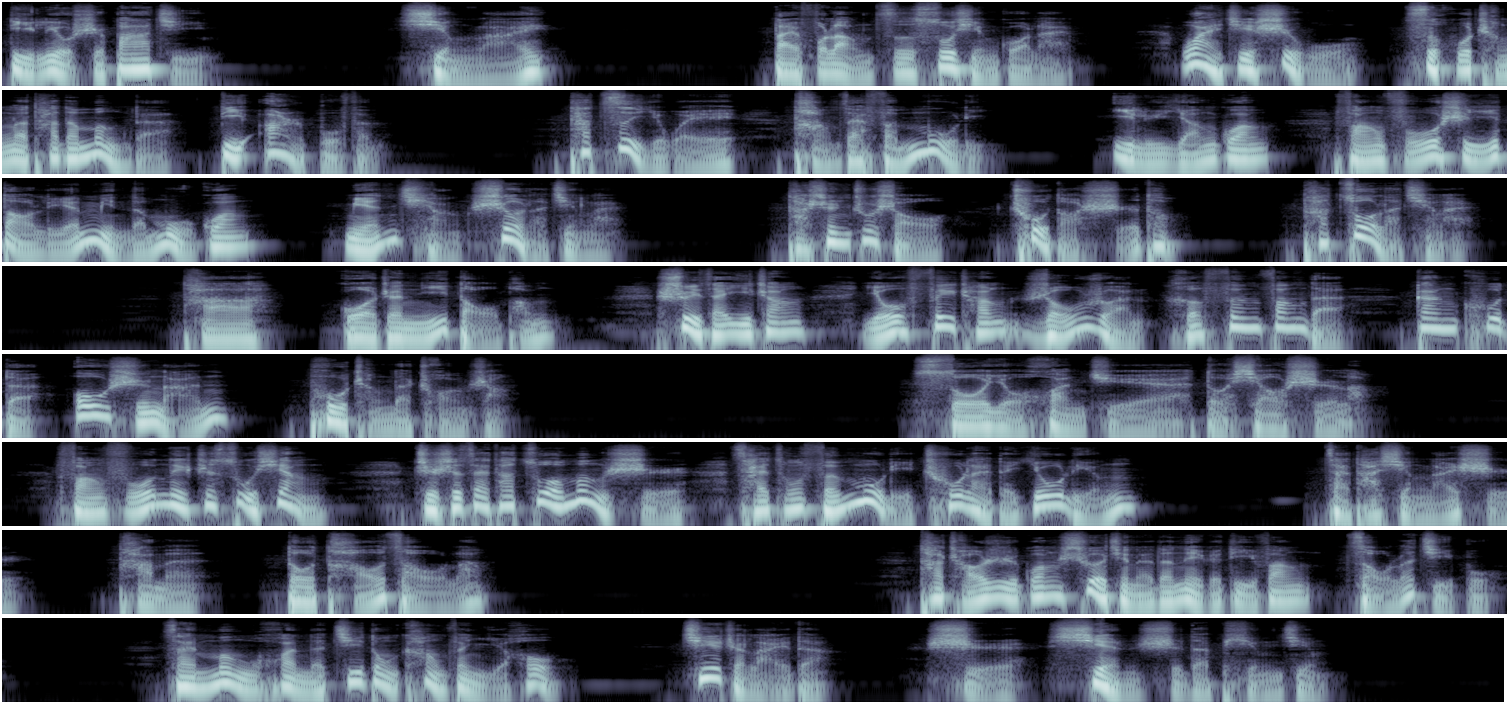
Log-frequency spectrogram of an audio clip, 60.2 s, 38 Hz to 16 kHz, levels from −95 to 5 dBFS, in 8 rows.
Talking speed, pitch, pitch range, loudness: 180 characters per minute, 125 Hz, 95-145 Hz, -21 LUFS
